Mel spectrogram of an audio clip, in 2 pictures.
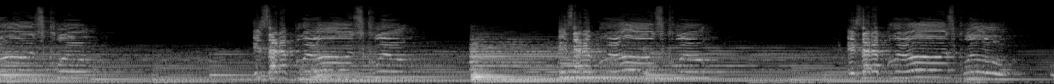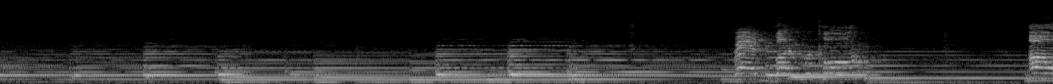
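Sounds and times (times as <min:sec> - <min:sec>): slow piano chords: 0:00.0 - 0:21.0
person singing: 0:02.5 - 0:04.2, 0:17.8 - 0:19.4, 0:20.8 - 0:21.0.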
